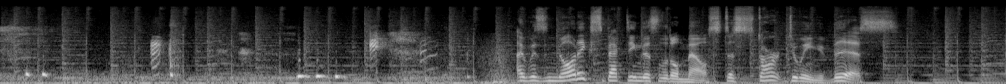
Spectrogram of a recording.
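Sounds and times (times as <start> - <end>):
background music: 0.0 - 10.0
cat meowing: 3.8 - 4.6.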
